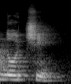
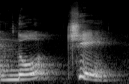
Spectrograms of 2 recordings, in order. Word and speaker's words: noche: Então se eu escrevo noche, eu não vou falar noche, noche com som de I no lugar do E, não, é noche.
